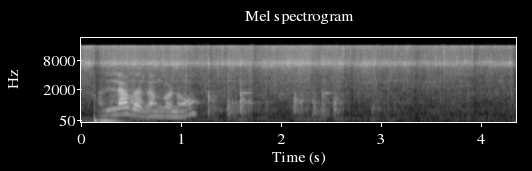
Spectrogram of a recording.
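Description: Chopped onion, curry leaves and chillies frying in oil with a steady sizzle, while a metal spoon stirs them around a metal kadai with short scrapes and clicks against the pan.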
